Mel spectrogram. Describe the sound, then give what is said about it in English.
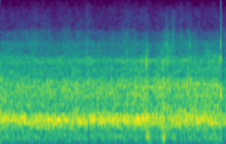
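A huge cricket stadium crowd at the Adelaide Test roars and cheers as Michael Hussey hits the winning runs for Australia. A steady, continuous, loud wall of noise, with a few sharper shouts and whistles rising briefly near the end. “Listen to the crowd.”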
